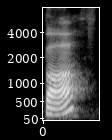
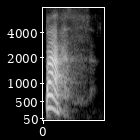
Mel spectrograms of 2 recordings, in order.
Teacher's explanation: I say bath with the long vowel sound and someone from northern England will say bath with the short a like cat so I'm saying bath like car 'ar' and they say bath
